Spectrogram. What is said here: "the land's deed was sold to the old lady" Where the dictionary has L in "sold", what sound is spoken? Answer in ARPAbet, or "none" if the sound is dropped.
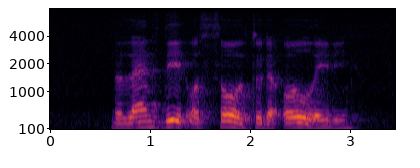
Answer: L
